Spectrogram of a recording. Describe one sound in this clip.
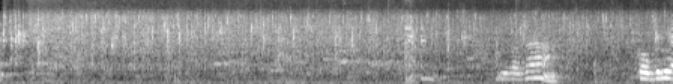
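Onions sizzle and crackle in hot oil.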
